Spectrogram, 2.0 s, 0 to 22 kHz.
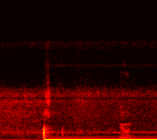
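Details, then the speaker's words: Starcoby Bluetooth speaker, opened and powered on: deep steady hum about 120 Hz from switch-on, holding constant; has power but hums, shorted power transistor in amplifier suspected. "Meron siyang power pero umuugong siya mga ka-gel. Yan. Yun. Yun ang sira niya mga ka-gel."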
